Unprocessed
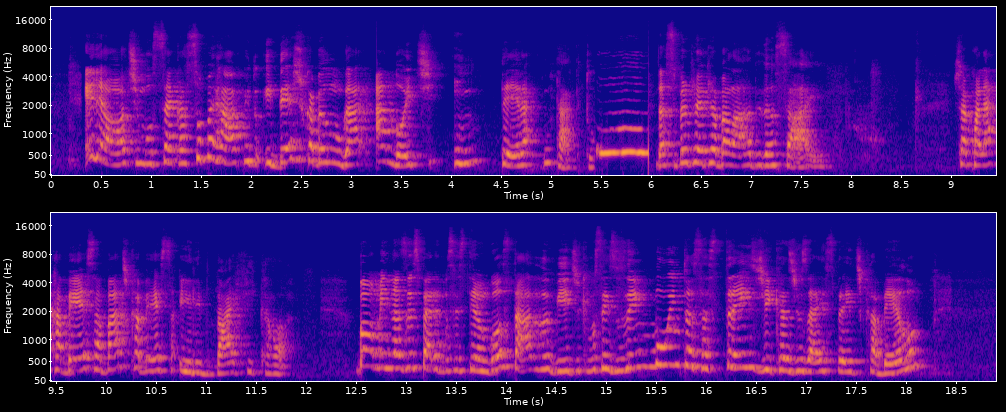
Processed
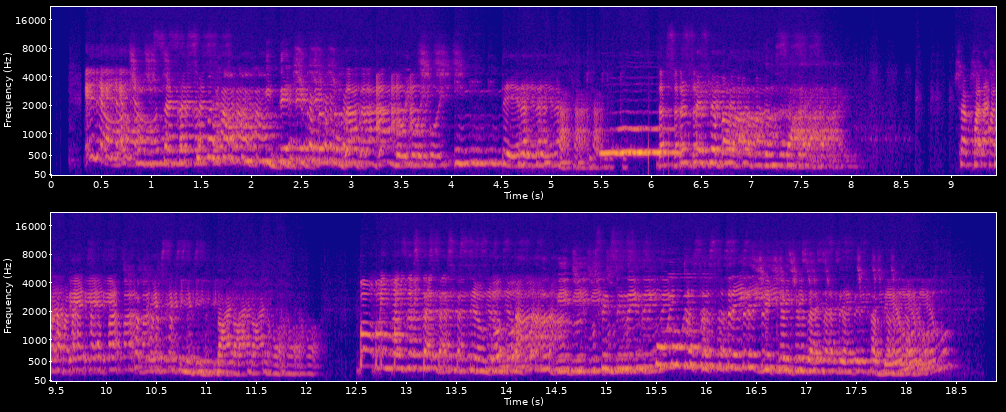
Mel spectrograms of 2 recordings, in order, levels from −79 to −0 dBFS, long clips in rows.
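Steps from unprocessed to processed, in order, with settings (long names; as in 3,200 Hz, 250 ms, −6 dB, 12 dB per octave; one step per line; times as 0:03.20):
0:09.38–0:10.22: noise gate −25 dBFS, range −10 dB
bit reduction 8 bits
multi-tap delay 151/201/336 ms −4/−5.5/−5 dB
level −3 dB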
